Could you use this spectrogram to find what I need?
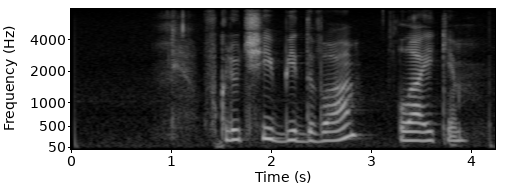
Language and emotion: Russian, neutral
